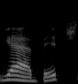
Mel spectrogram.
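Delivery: cocky hot-guy voice, put on. Describing how a film character changes at the reveal: imitating Chris's new voice. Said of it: "His voice is like".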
